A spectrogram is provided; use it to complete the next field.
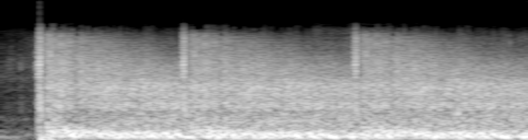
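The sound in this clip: Three gunshot sound effects: a sharp, loud first shot, then two weaker reports spaced about a second apart, all over a sustained roaring rumble.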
